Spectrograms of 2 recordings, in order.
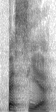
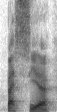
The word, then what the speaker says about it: Beissier: to pronounce that and my wife says it's pronounced bessia bessia now if you Google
